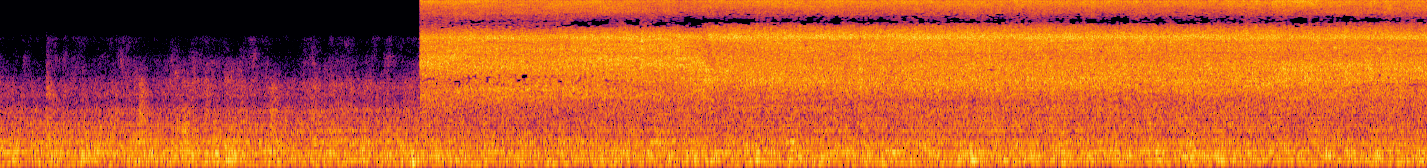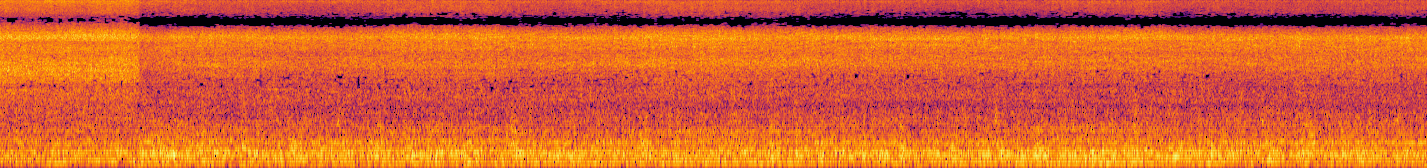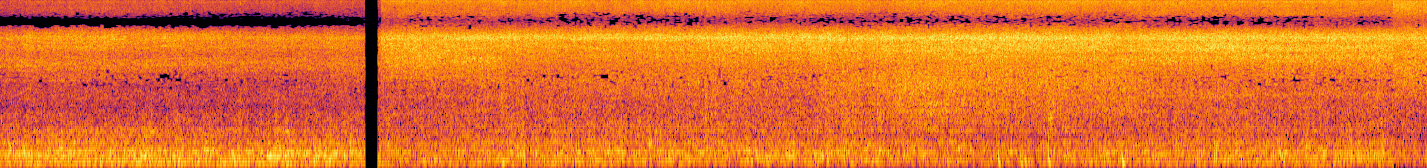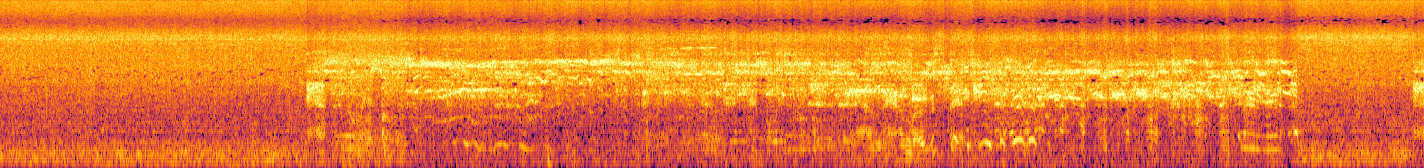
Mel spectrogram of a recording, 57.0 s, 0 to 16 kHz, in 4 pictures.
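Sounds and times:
steady loud hiss: 0:04.2 - 0:57.0.

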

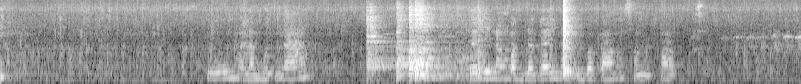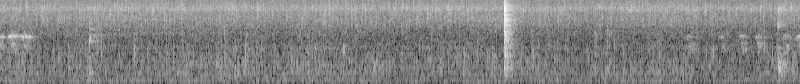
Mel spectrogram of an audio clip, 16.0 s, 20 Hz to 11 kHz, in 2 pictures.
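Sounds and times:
broth bubbling in a pan: 0:00.0 - 0:16.0
utensil clinking against pan: 0:03.6 - 0:05.0.

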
